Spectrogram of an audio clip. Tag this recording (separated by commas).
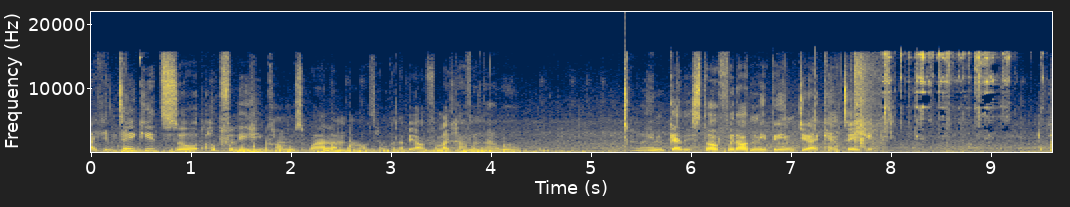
outside, rural or natural, Speech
